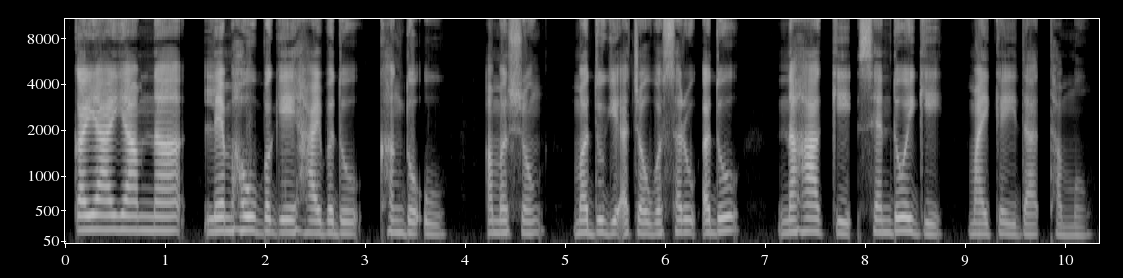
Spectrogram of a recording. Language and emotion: Manipuri, neutral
